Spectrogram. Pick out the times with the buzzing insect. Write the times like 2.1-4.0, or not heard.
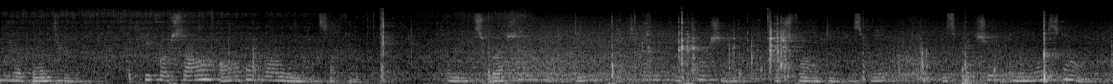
0.0-11.0.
